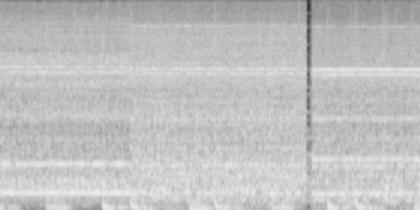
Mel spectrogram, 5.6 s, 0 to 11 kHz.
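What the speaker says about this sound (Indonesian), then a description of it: "Kalau di mixer saya mengocok adonannya hanya 5 menit." Electric mixer beating batter for a rolled lapis legit layer cake: a loud, steady motor whine runs throughout with a rhythmic churning pulse and one brief dropout, and no talking.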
